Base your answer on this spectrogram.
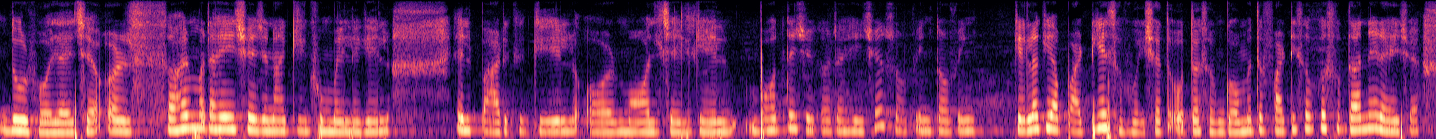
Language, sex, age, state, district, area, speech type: Maithili, female, 18-30, Bihar, Darbhanga, rural, spontaneous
